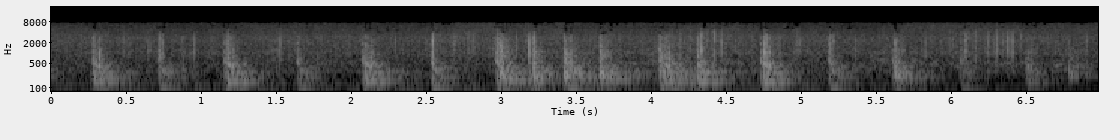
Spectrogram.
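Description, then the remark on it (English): Hollow log drums with skin stretched tightly over one end boom in a quick, uneven rhythm through a tropical night, roughly two beats a second with some double strokes, each hit a dull thud with a short decay, passing a message from village to village. No voices are heard. “Drums made of hollow logs with skin stretched tightly over one end.”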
